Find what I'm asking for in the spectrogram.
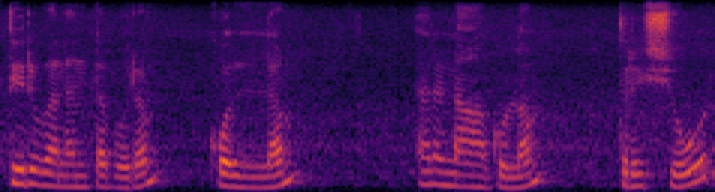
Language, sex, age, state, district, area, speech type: Sanskrit, female, 30-45, Kerala, Ernakulam, urban, spontaneous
